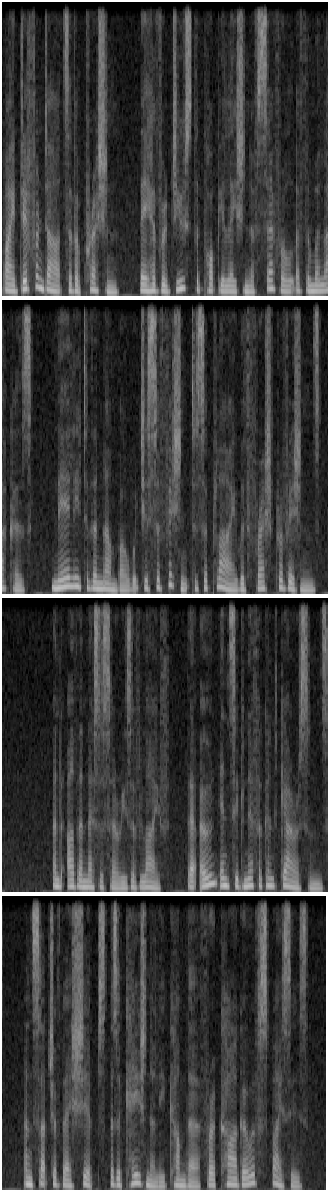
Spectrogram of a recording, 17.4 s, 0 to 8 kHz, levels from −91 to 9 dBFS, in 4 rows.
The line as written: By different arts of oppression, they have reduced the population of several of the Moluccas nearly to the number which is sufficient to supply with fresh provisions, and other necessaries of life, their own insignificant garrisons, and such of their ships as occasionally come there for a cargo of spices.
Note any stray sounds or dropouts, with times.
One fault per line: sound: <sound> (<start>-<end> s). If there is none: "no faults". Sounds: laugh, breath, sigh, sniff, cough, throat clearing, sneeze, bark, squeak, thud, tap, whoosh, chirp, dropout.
no faults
